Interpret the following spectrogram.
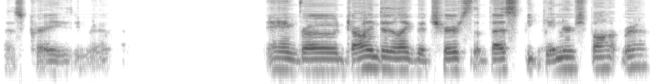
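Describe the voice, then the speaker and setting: Chill young dude on a podcast, slangy, says bro constantly, easygoing. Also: male voice, medium pitch, fairly even intonation, takes it slowly, a little mellow. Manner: laid-back slangy, says bro a lot. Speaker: podcast host. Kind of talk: casual chat.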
